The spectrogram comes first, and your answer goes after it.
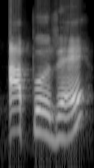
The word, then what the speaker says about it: après: My S is going to be silent. Apere. après, après.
